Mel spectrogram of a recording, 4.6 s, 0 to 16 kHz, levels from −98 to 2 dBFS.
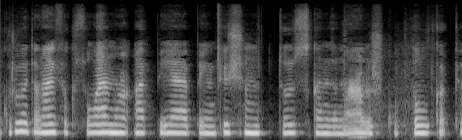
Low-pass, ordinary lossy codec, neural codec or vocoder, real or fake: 14.4 kHz; AAC, 48 kbps; autoencoder, 48 kHz, 32 numbers a frame, DAC-VAE, trained on Japanese speech; fake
